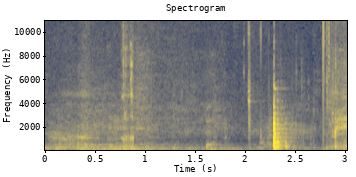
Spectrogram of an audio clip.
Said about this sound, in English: And the whatness of this is that it is a glass of water, and I have a sip, if you allow me.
